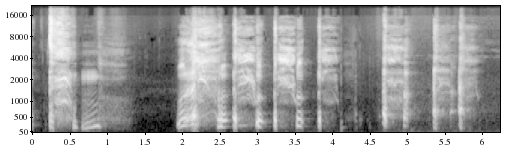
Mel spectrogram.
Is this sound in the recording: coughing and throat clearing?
yes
